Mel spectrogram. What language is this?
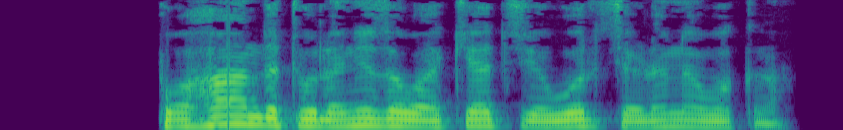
Pashto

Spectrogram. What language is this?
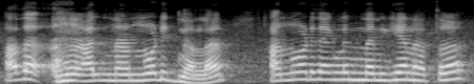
Kannada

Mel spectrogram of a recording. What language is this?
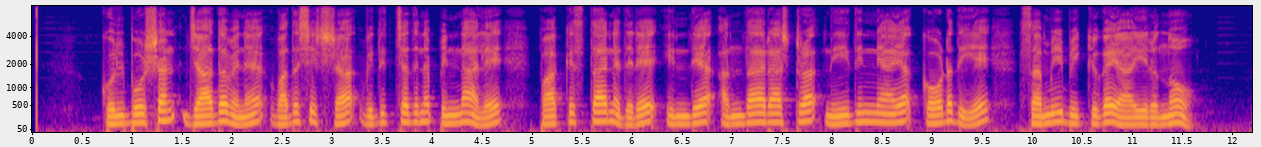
Malayalam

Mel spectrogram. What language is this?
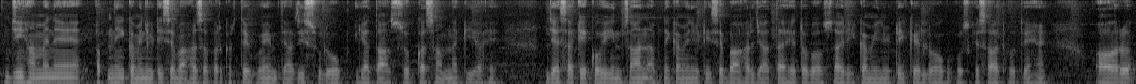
Urdu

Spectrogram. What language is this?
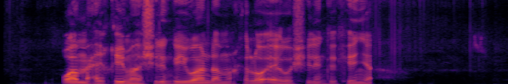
Somali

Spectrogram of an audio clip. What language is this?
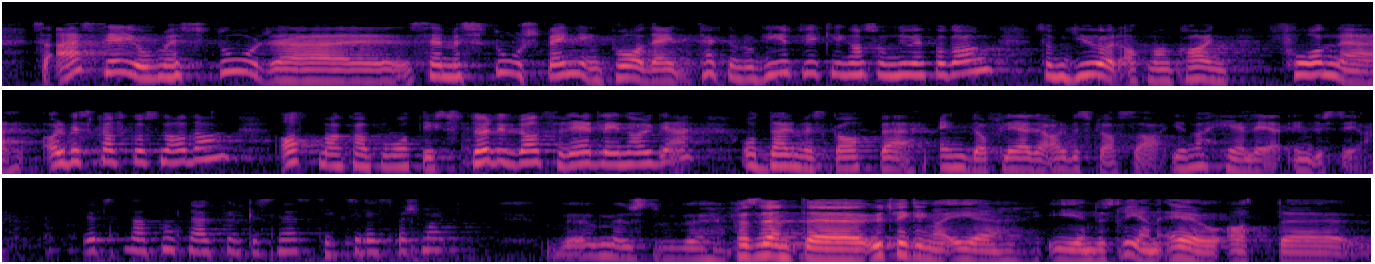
Norwegian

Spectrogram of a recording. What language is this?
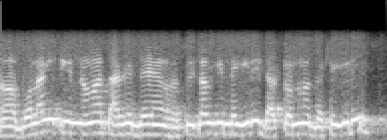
Odia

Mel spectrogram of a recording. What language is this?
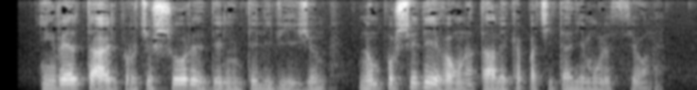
Italian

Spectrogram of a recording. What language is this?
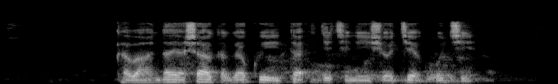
Kinyarwanda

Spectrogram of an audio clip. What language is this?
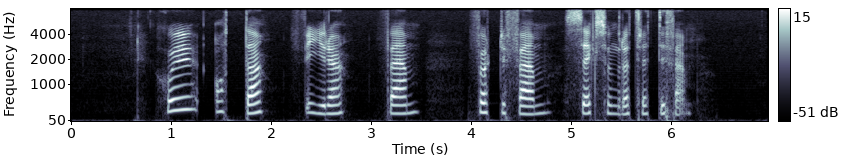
Swedish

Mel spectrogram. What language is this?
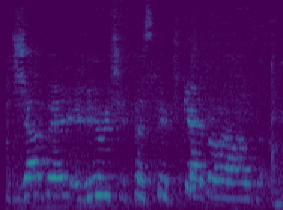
Czech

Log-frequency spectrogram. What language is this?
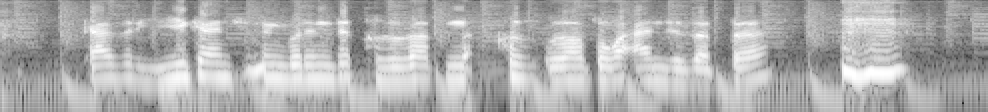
Kazakh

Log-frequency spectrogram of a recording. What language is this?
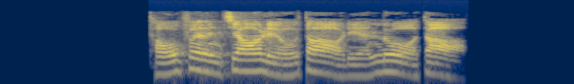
Chinese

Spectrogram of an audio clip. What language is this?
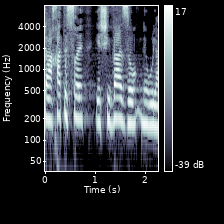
Hebrew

